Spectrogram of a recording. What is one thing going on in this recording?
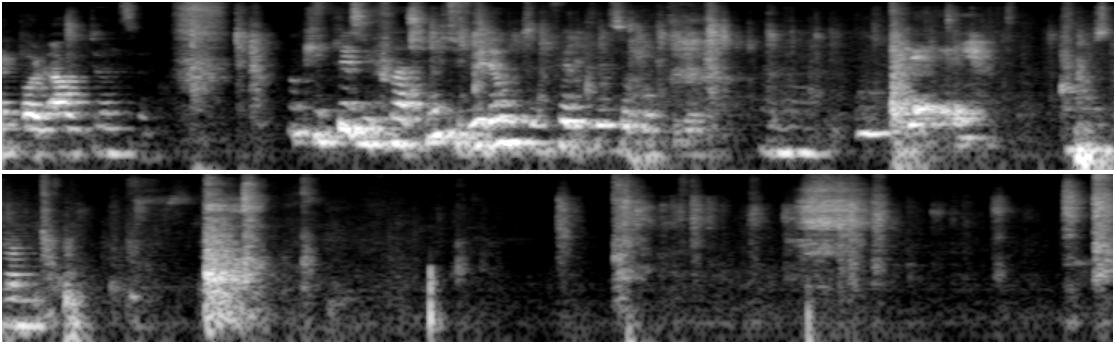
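Fingers tap on a laptop keyboard.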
